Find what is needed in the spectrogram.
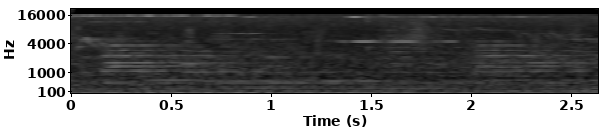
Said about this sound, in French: J'ai pas ajouté de bruitage, hein, il est midi, ce sont les cloches des églises du quartier.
